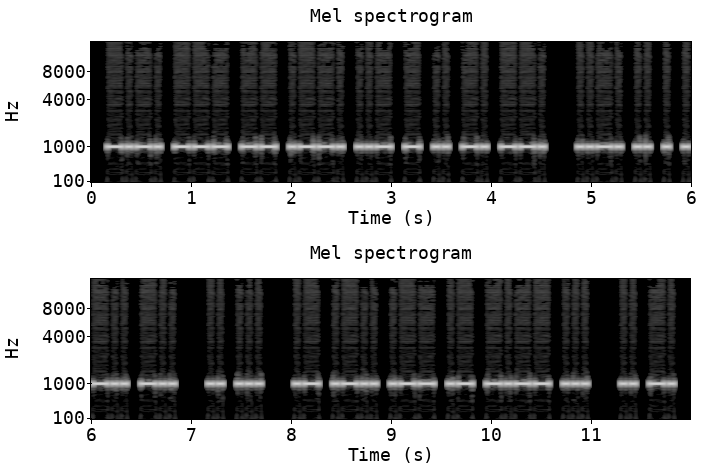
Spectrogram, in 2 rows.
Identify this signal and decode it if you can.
Morse code, heard as a keyed tone, about 25 wpm, 1000 Hz. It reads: COMPUTING FIELD IS ALWAYS IN
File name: qotdfiles / 25wpm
